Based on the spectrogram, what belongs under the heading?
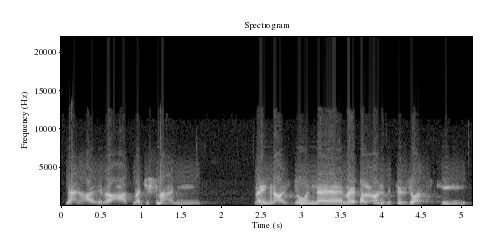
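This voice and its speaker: In dull phone-line audio, an Iraqi man in his sixties talks very fast in a fairly high, steady tone. He is a caller making a complaint on a radio show, pleading about how hard things are, swearing oaths and repeating himself in an Iraqi Arabic accent.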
